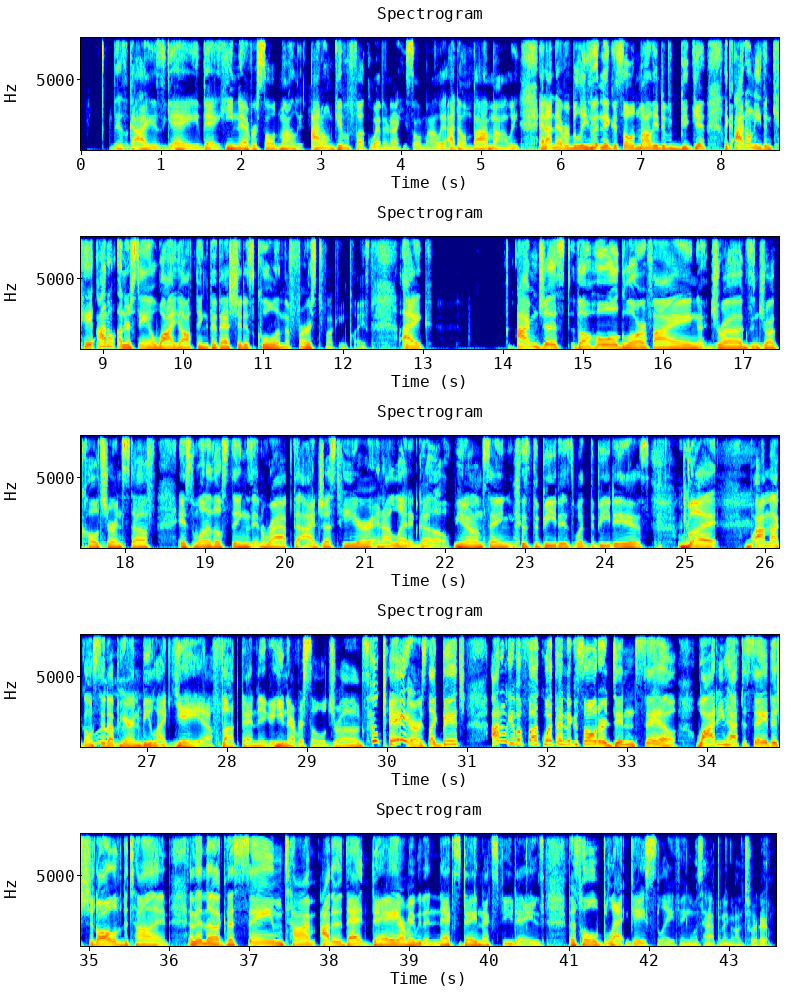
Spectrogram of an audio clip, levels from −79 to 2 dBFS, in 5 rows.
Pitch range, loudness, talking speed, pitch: 120-170 Hz, -18 LUFS, 235 wpm, 140 Hz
